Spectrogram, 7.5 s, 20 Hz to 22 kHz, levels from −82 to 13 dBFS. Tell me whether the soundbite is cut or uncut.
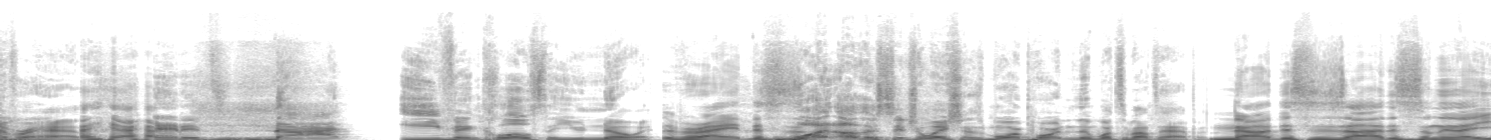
uncut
